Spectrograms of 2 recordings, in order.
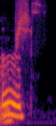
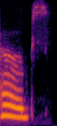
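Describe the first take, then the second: First: The word starts without an h sound. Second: The word starts with an audible h sound. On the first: The speaker calls it right. "You're not supposed to pronounce the H" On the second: The speaker calls it wrong. "not herbs"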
